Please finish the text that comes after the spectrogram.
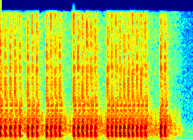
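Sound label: machine gun; robotshot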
